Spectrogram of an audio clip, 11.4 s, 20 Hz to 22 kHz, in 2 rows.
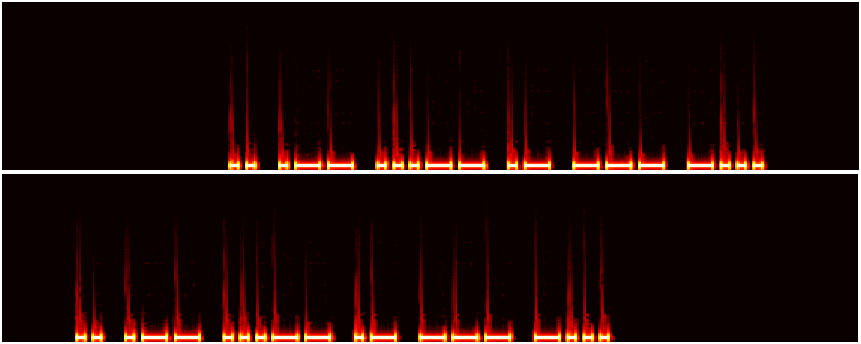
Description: Morse code, heard as a keyed tone, about 22 wpm, 700 Hz. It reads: IW3AOB IW3AOB
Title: DXCC-100 Call Signs - 6 Characters - Repeated 2x - 22wpm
